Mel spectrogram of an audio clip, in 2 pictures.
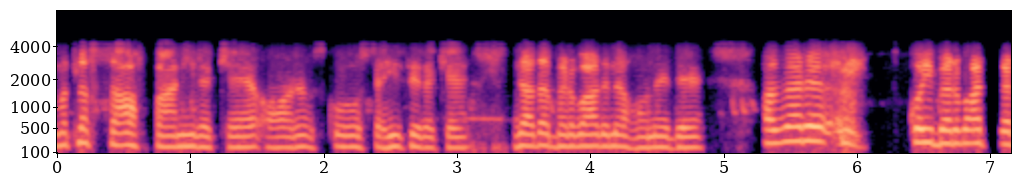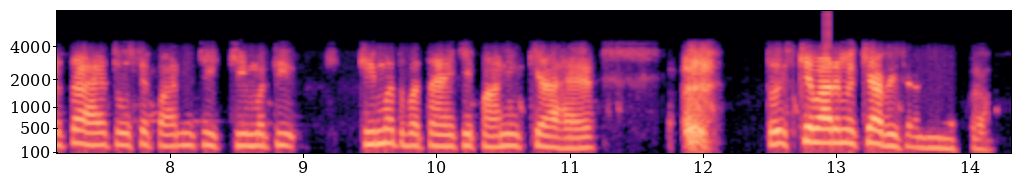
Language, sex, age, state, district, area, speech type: Urdu, male, 18-30, Bihar, Khagaria, rural, conversation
